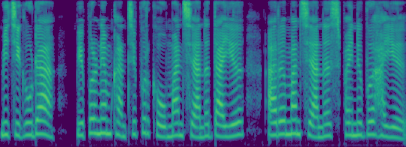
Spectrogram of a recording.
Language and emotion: Bodo, neutral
